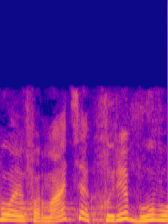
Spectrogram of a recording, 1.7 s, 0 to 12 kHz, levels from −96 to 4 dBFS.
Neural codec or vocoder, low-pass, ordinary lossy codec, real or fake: codec, 16 kHz, 4 kbps, FreqCodec, larger model; 7.2 kHz; AAC, 48 kbps; fake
